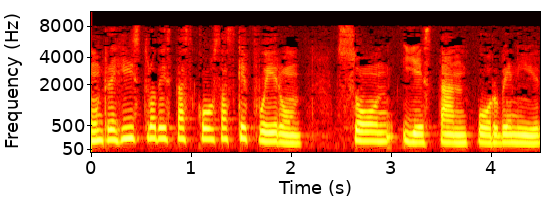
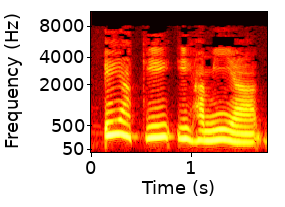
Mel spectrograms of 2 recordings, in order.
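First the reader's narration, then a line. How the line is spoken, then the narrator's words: Plain. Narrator (Spanish): dijo Jesús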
